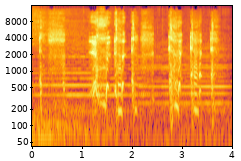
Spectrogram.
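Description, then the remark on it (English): Katara, a character in Avatar, coughs: a series of short, harsh coughs in irregular bursts, fairly loud, over a steady low hum in the background with no talking. “When Katara starts to cough too, and she's like, "Okay, I'm fine."”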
